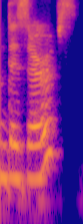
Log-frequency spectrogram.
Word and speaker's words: deserves: And then the letter S is usually pronounced as Z between vowels. So deserves sounds like a Z, even though this is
